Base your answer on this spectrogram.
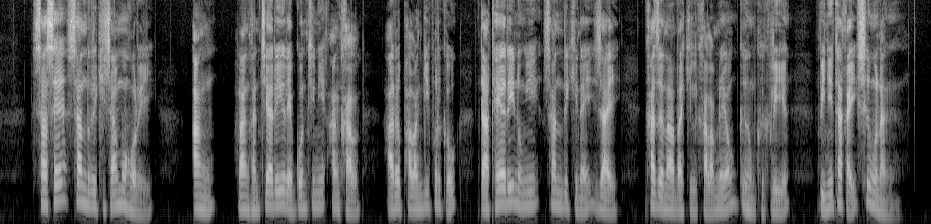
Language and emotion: Bodo, disgusted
